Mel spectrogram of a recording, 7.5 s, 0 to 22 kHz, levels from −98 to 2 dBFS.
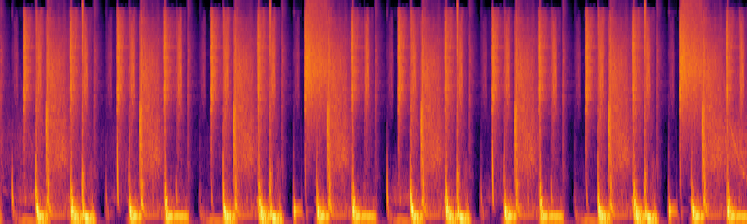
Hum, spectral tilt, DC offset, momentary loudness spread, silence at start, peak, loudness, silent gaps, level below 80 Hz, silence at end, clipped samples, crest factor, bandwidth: none; -4 dB/octave; under 0.1%; 4 LU; 0 s; 0 dBFS; -16 LUFS; none; -26 dBFS; 0 s; under 0.1%; 16 dB; over 20 kHz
